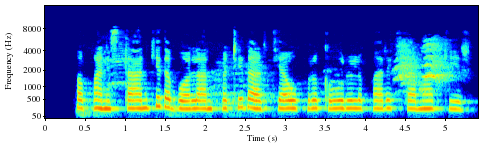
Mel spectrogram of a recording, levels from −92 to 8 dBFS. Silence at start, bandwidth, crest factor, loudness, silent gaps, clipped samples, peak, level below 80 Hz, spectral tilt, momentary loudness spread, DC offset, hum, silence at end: 0.4 s; 8 kHz; 14 dB; -22 LUFS; none; under 0.1%; -6 dBFS; -64 dBFS; -5.5 dB/octave; 6 LU; under 0.1%; none; 0.1 s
